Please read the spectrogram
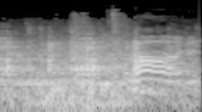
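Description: Busy arcade din of voices and machine music. A voice rises and falls briefly in the second half.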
